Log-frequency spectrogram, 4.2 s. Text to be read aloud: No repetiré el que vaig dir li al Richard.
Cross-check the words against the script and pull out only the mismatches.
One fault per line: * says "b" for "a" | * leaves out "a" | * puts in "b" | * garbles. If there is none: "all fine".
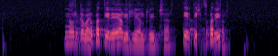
* leaves out "repetiré"
* says "repetiré" for "vaig"
* garbles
